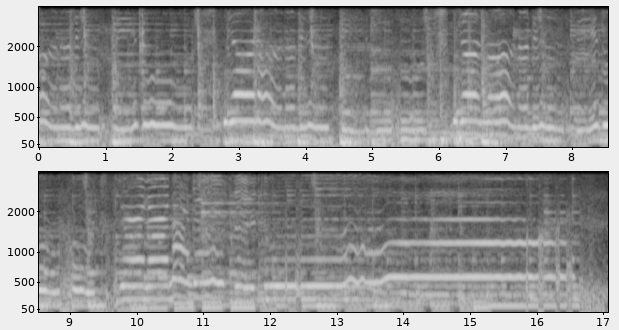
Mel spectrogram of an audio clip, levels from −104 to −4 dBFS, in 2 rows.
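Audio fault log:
0.90–1.08 s, 7.84–7.96 s, 8.84–9.02 s and 9.54–9.66 s: sound dropped by the voice detector. The sender's voice detector likely classed the sound as background and stopped transmitting, so the receiver filled each gap with comfort noise for 180 ms, 120 ms, 180 ms and 120 ms respectively. Each time, the sound gives way to steady noise or near silence, then returns once the detector triggers again.
2.28–2.76 s, 4.40–5.42 s, 12.22–12.46 s and 15.84 s to the end: sound chopped by the voice detector. Within each stretch the detector likely switched between sending and muting more than once, replacing pieces of the sound with comfort noise totalling 80 ms, 260 ms, 100 ms and 690 ms. Quieter parts drop out, so the sound turns choppy, all within the band below 4 kHz that the call codec passes.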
